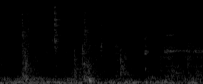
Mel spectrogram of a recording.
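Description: Near silence with a few faint ticks and creaks from bolt cutters held under full pressure on a plastic-sleeved 6 mm chain, the jaws springing on the plastic rather than cutting.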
